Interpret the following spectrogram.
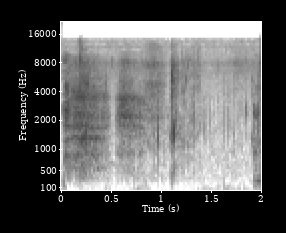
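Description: A hiker breathing hard from climbing a very steep stair of old railroad ties, with a loud breathy exhale at the start, then footsteps on gravel and timber, including one sharp step click about a second in.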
